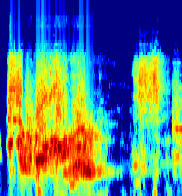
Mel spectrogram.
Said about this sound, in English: We got to we got to quiet all the barking dogs. I love it. It's, oh full, it's the full moon energy. Get that dog out of here. Make him go swimming or have fun.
